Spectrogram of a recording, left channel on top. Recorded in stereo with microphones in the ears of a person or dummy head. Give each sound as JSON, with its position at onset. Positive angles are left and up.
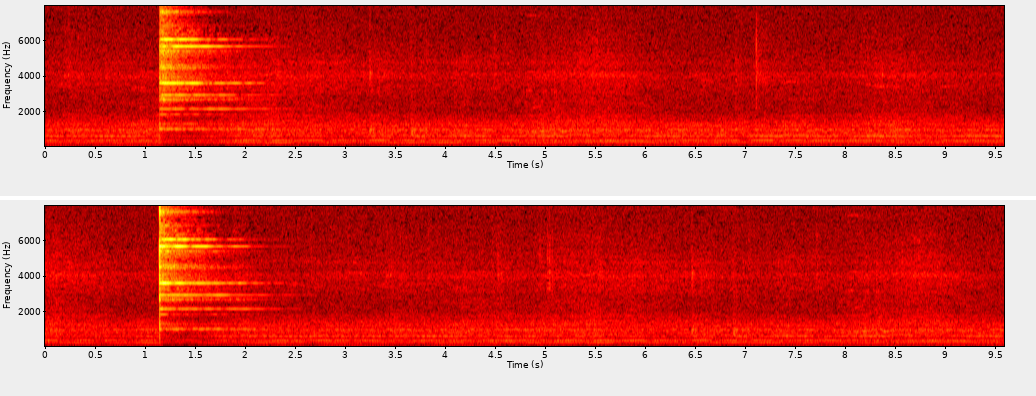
{"t": 1.1, "sound": "a chime", "side_deg": -40, "distance_m": 0.7}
